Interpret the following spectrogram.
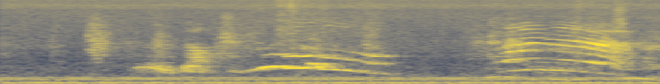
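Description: Two drawn-out meows, one starting about a second in and a second near the end, each bending up and then down in pitch, over a steady low hum.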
